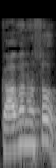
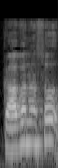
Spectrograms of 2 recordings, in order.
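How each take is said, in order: The two takes are said the same way.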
